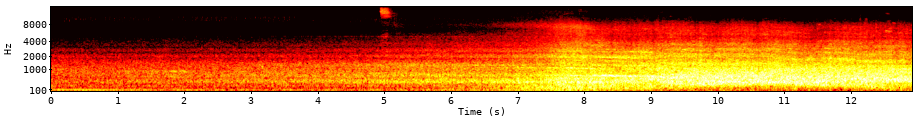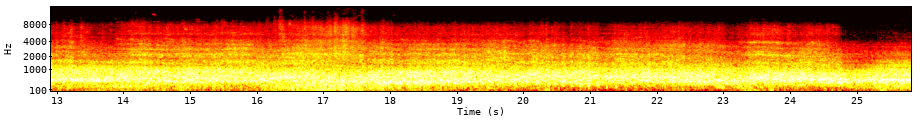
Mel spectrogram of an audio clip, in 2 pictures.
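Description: Electric-hauled freight train approaching and then passing close by. It grows louder over the first seven seconds or so, then becomes a steady loud rumble and clatter of wagon wheels on the rails as the wagons roll past.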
